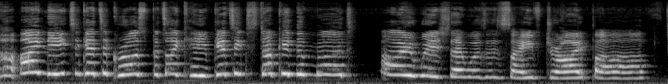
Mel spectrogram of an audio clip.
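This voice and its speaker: A woman puts on a character voice, pitched extremely high, and talks at a fairly slow pace. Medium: read story.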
